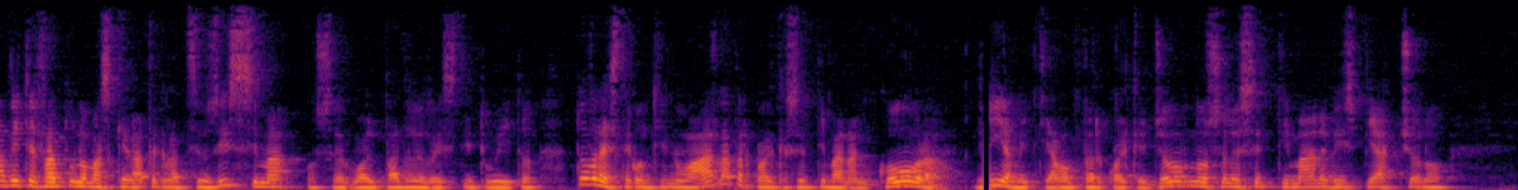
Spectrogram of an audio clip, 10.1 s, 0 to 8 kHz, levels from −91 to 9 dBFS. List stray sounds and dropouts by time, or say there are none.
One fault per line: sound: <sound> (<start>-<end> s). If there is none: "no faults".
sound: dropout (6.6-6.6 s)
